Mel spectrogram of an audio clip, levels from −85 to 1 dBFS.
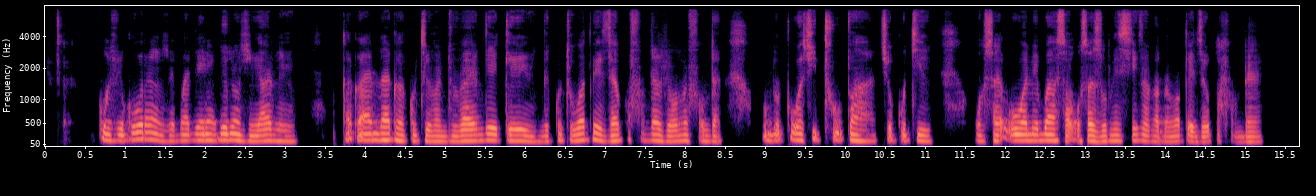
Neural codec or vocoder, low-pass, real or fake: codec, 24 kHz, 1 kbps, SNAC; 7.2 kHz; fake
